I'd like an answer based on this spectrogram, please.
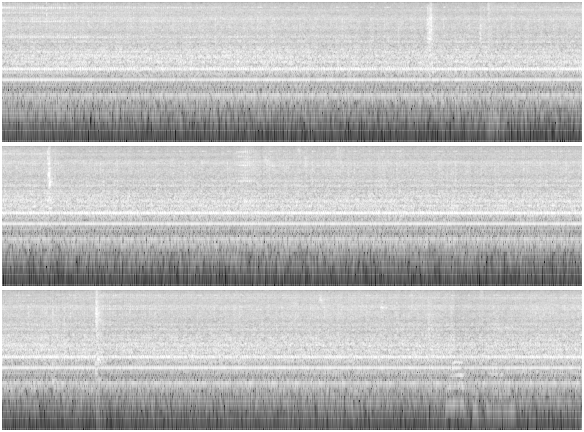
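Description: Vertical milling machine running steadily, its end mill cutting an aluminum brake caliper bracket: a constant whine of several held tones over a hiss of cutting, with a couple of faint ticks.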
